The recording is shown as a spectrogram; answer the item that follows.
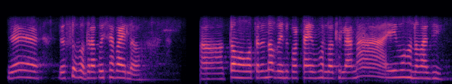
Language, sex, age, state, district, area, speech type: Odia, female, 45-60, Odisha, Angul, rural, conversation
